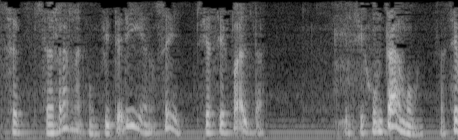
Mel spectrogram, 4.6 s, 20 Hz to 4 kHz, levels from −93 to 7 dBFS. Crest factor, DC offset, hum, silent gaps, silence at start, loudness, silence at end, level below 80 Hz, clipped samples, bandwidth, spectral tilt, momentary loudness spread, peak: 22 dB; under 0.1%; 50 Hz at -45 dBFS; none; 0 s; -23 LUFS; 0 s; -46 dBFS; under 0.1%; 4 kHz; -11.5 dB/octave; 20 LU; 0 dBFS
